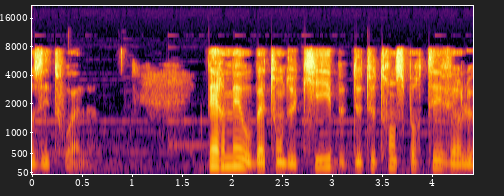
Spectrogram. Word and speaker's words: Cib: Glyphe des étoiles, l'archétype maya Kib. Prononciation Kib.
